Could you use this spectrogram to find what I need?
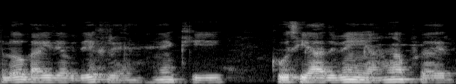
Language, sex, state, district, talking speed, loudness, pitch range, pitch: Hindi, male, Chhattisgarh, Korba, 160 wpm, -17 LUFS, 105-110 Hz, 105 Hz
